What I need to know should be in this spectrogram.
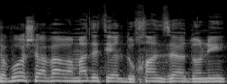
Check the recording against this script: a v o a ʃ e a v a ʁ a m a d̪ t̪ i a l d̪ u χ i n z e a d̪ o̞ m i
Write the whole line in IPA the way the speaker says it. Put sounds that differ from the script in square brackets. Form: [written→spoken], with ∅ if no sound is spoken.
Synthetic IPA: a v [o→u] a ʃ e a v a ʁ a m a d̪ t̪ i a l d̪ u χ [i→a] n z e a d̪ o̞ [m→n] i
